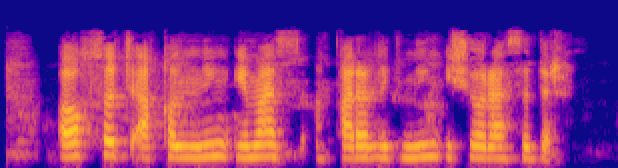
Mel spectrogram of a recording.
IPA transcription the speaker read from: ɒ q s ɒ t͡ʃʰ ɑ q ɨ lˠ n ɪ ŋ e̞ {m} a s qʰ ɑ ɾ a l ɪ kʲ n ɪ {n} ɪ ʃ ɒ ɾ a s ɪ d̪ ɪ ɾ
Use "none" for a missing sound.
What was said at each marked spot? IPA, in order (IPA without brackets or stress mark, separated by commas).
m, ŋ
